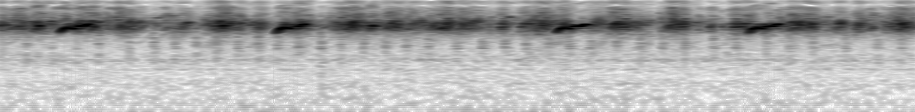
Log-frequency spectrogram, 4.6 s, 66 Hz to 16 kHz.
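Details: Garden birds scolding a male boomslang, a tree snake over 1 m long, raising the alarm to birds in the area; continuous high, harsh chattering with short rising chirps about once a second.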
